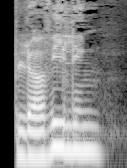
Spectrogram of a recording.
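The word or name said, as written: blåhvilling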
